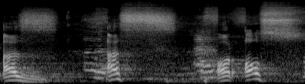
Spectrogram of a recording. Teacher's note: صاد موٹا رہے گا، سین باریک رہے گا، زا بھی باریک، مگر سیٹی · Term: حروف صفیریہ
